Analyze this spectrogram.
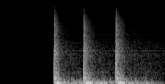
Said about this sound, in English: Then three loud knocks.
